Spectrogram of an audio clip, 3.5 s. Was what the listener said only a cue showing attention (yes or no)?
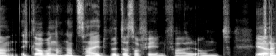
yes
